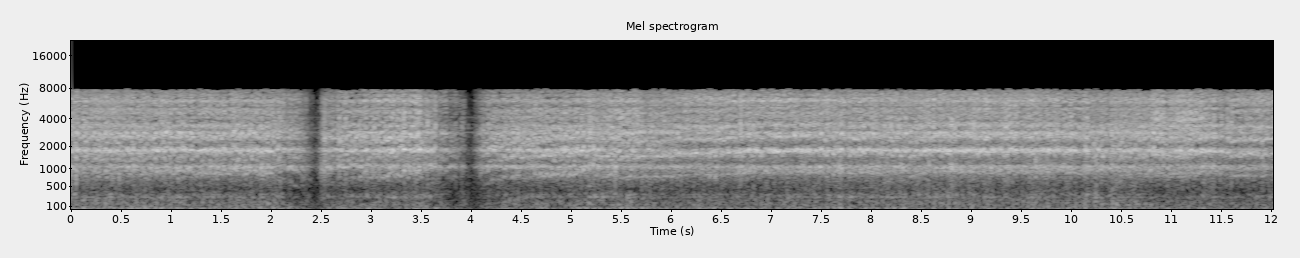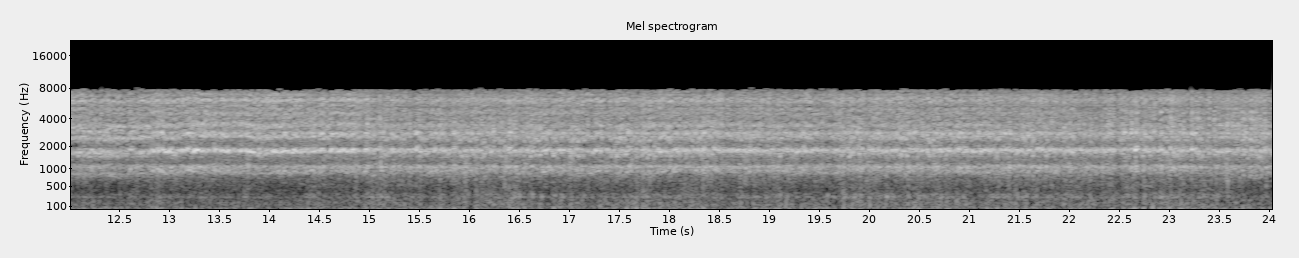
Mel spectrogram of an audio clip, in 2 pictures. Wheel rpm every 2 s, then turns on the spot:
200, 120, 150, 210, 230, 220, 220, 230, 230, 230, 240, 230.
none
